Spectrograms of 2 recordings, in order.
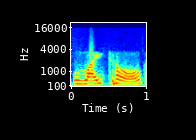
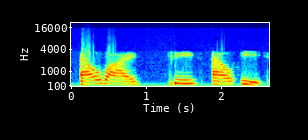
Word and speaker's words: Lytle: where is lighty okay it is light tall and it's about 30 minutes south of san antonio it's it's what is it light what light toe light told spell it l y t l e l y t l e lytle correct okay great well listen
